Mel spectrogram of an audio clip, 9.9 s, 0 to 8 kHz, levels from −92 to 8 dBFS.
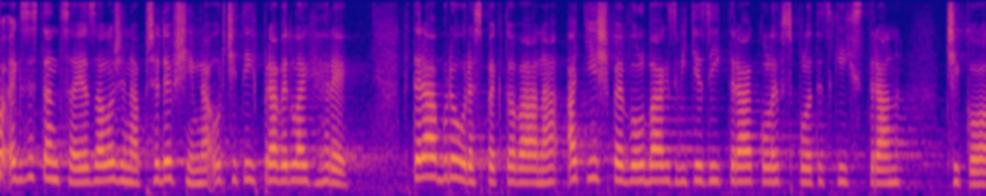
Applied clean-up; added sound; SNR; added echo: none; none; none; none.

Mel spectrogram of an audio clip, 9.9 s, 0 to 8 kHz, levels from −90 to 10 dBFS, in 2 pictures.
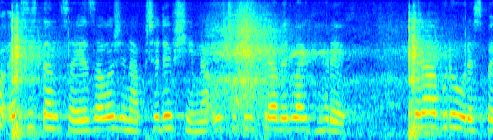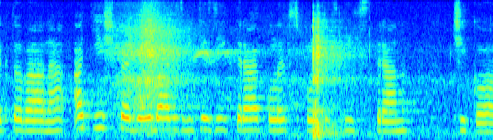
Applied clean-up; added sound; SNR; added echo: none; Fireworks; 4 dB; reverberation time 0.2 s.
